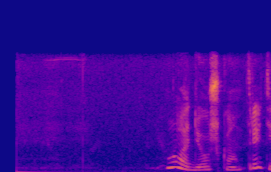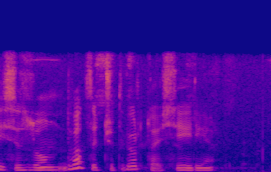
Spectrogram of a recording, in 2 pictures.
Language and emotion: Russian, sad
